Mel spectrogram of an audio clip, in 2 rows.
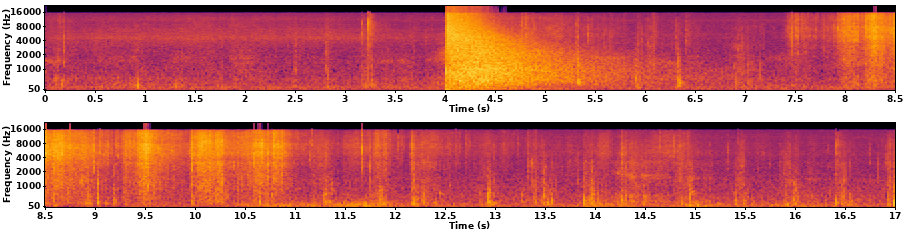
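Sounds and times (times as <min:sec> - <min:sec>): firecracker bang: 0:04.0 - 0:06.2
footsteps crunching on ground: 0:04.0 - 0:17.0.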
